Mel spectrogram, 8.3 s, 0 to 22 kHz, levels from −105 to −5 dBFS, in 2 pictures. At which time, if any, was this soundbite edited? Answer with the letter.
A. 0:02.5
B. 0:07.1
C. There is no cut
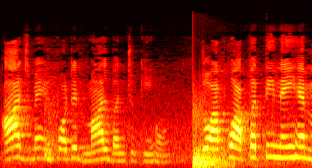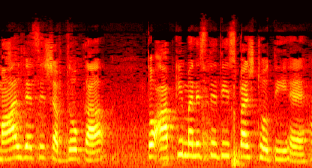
A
